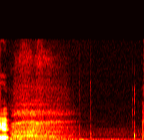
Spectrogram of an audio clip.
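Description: A man's breath out, a soft sigh-like exhale that fades away over about a second, followed by a faint click.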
